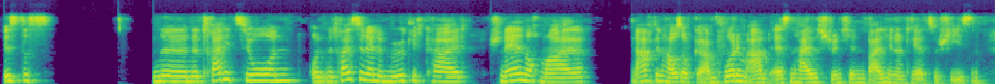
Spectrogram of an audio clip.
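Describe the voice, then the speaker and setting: A woman's voice: mid-range voice, normal speed, dull audio. A woman blogger being interviewed, explaining things in a chatty way with frequent hesitations. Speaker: blogger in Russia, guest. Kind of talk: casual interview.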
